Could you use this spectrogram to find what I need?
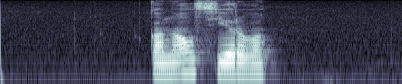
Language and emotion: Russian, neutral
